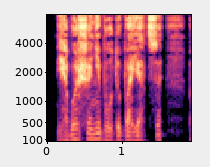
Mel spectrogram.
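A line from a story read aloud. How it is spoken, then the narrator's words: Whisper. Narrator (Russian): прошептала она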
